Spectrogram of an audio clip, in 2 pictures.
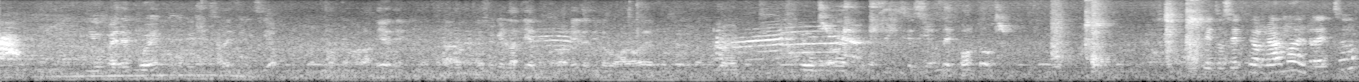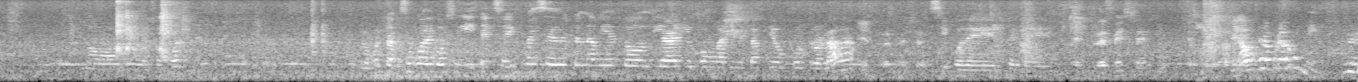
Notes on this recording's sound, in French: enregistré 5 minutes de paysage sonore sur une terrasse à Malaga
